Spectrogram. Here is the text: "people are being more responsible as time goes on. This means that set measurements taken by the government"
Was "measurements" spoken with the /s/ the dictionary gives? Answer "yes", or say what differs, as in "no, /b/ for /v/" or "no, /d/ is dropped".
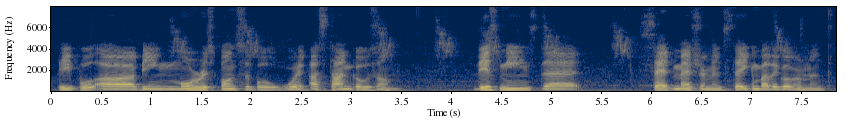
yes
